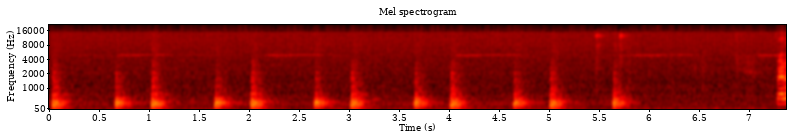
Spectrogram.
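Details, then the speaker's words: Normal heart sounds heard on stethoscope auscultation in a Spanish teaching demonstration, in which valve closure produces the first and second sounds: a normal second heart sound (S2). "cada vez que una válvula se cierra hace este movimiento al realizar este movimiento es cuando se escucha el ruido 1 y el ruido 2"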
